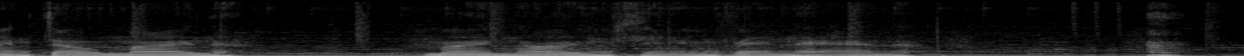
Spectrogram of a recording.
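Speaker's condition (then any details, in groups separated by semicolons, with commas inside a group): ALS; stem cell treatment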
